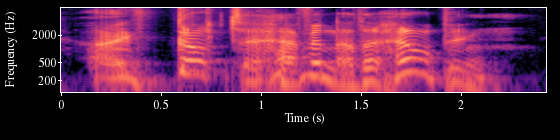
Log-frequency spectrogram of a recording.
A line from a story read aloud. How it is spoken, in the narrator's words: He yelping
